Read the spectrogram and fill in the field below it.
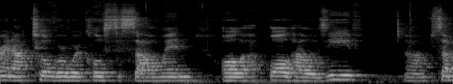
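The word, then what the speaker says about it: Samhain: now that we're in october we're close to sawwin all all hallways eve some of you do not reference sawin as halloween as salwin that is the correct pronunciation when you see sam kane it's actually said sawwin the witch's new year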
